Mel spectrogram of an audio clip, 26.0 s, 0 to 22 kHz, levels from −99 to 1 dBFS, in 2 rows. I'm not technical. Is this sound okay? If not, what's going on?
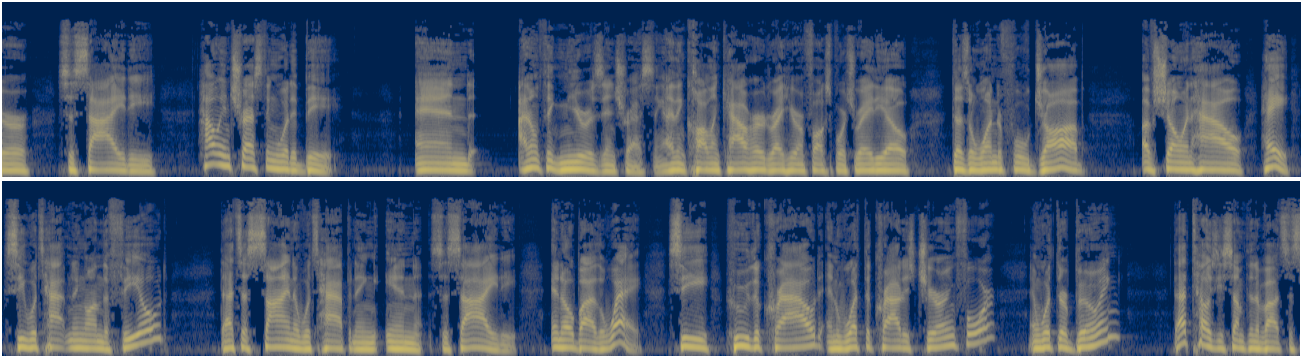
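Yes, nothing wrong can be heard in this recording.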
